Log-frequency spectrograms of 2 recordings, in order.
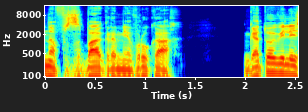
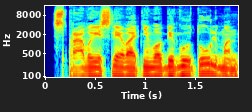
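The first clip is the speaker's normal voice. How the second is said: ordinary delivery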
